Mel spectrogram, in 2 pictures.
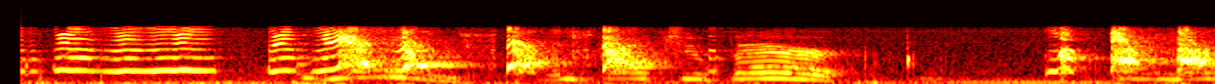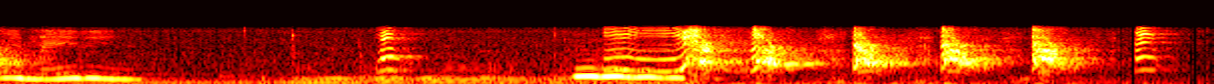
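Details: Puppy barking at a fake alligator head that holds its teddy bear: sharp, fast barks mixed with high, tonal yips and whines, while people talk and exclaim over the barking.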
